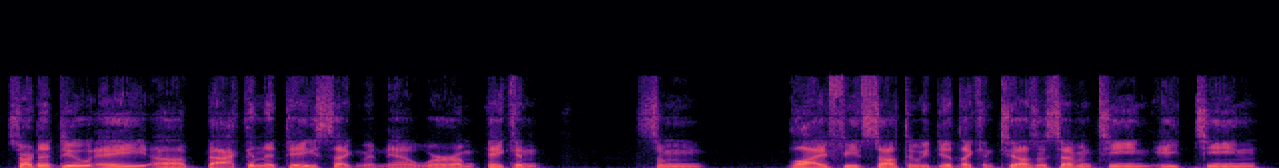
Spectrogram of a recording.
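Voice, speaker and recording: A man's voice: a little high, fairly even intonation, moderate pace. A man chatting casually as a podcast guest, telling self-deprecating anecdotes.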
